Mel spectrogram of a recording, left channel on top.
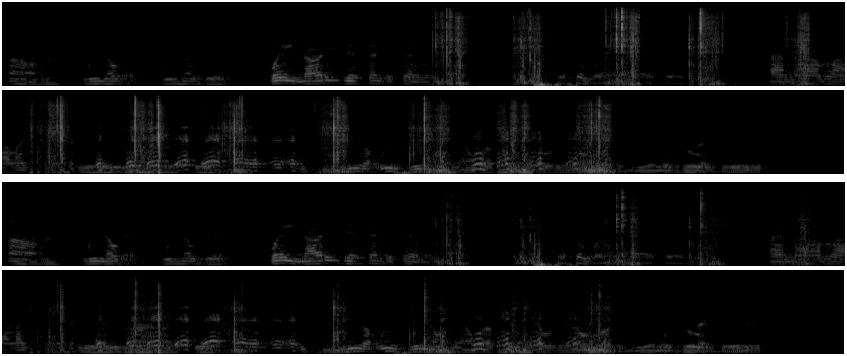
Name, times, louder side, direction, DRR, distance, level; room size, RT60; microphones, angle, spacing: voice 1, 0.0-2.4 7.9-8.1 9.1-10.6 11.4-11.5 11.8-14.7 15.0-16.0, right 1 dB, 80° right, 1.8 m, -59 dB
voice 2, 2.3-4.4 7.7-11.4 13.1-14.2, left 1 dB, 15° left, 1.1 m, -56 dB
sound 1, 4.3-4.8 5.1-6.5 6.9-7.3 7.7-8.2 8.5-9.2 9.6-10.2 10.5-10.9 11.4-13.1 13.4-14.7, left 10 dB, 40° left, 0.5 m, -45 dB
voice 3, 5.5-7.1 14.2-15.9, right 1 dB, 20° right, 0.9 m, -61 dB
15.5 x 5.5 x 7.0 m
head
